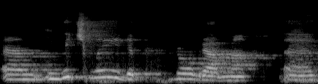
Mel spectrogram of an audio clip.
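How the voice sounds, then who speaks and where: A woman with a fairly high voice talks in a space with audible room echo and noticeable background noise. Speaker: nutrition researcher. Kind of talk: conference talk. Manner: halting, many filler sounds.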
